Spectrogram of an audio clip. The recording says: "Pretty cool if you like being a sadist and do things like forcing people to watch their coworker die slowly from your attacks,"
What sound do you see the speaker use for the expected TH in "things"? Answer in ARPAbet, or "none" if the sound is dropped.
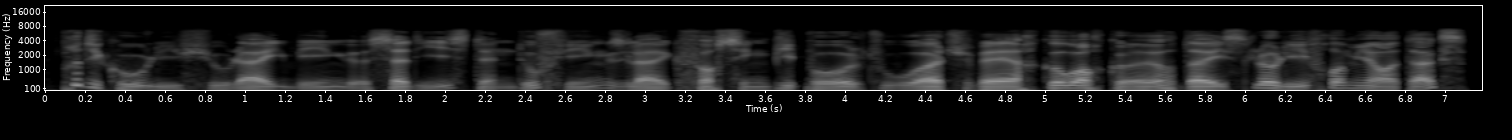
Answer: F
